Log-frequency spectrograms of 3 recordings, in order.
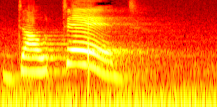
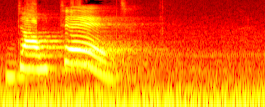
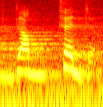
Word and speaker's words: doubted: fourth line first word doubted doubted g-o-u e b-t-e-d here b remains as silent you should not pronounce this word as dub dead bur is not uh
